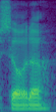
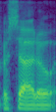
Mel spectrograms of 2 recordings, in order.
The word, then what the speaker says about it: Rosado: to the mass public uh compared to gabriel soda uh or sado jesus why am i mispronouncing his name gabe rosado and um so let me know your thoughts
